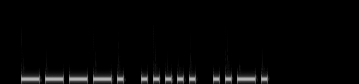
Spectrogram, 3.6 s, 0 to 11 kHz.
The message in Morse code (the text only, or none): 95F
